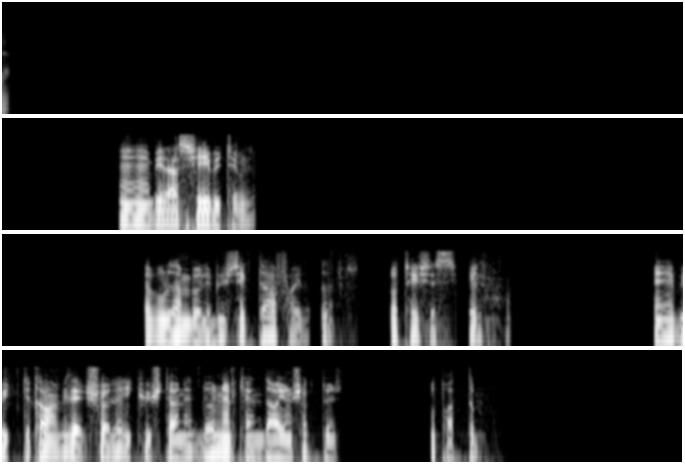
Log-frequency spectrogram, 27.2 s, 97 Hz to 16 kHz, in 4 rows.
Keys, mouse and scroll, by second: 0.5 Tab, 1.1 middle click, 1.6 Tab, 2.0 click, 2.3 scroll down 2, 2.4 middle click, 2.6 scroll up 2, 3.3 middle click, 4.0 click, 4.4-5.5 drag, 5.8-7.9 middle drag, 7.9 click, 8.5 Tab, 9.1 a, 10.5 Tab, 11.0 click, 11.7 Tab, 12.2 a, 13.0 Tab, 13.4 s, 14.1 Tab, 14.6 s, 16.9 Tab, 17.2 ctrl+a, 18.3 scroll down 1, 18.4-19.9 middle drag, 19.9 /, 20.4 Tab, 20.8 ctrl+r, 24.2 Tab.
